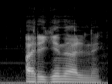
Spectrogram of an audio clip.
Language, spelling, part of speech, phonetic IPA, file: Russian, оригинальный, adjective, [ɐrʲɪɡʲɪˈnalʲnɨj], Ru-оригинальный.ogg
- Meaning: original (first in a series; fresh, different)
